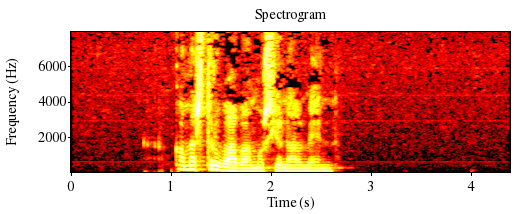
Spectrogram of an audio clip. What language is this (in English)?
Catalan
